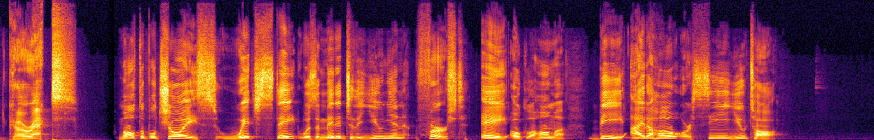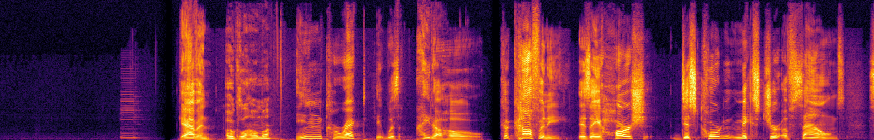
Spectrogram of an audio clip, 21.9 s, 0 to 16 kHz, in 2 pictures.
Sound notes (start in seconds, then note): 12.4 buzzer beeps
